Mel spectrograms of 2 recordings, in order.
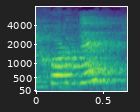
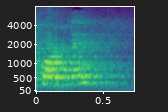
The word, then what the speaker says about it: Haarde: Y son el anterior primer ministro, Geir Horde, Haarde se escribe, pues se pronuncia Horde, y luego 3 ministros, asuntos exteriores, a ver si me acuerdo bien, finanzas y economía y comercio.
